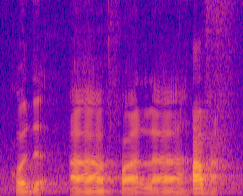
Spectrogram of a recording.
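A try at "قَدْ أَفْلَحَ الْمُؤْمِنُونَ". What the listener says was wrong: Kok fa-nya sukun aja. Qad aflahal.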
